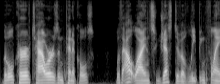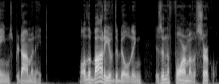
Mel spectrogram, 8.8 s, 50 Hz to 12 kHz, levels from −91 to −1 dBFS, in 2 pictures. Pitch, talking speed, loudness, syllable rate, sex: 100 Hz, 170 wpm, -22 LUFS, 6.2 syllables/s, male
